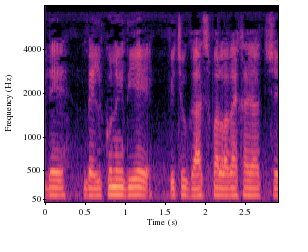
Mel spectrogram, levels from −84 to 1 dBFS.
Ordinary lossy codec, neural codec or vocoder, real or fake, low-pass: MP3, 32 kbps; none; real; 7.2 kHz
